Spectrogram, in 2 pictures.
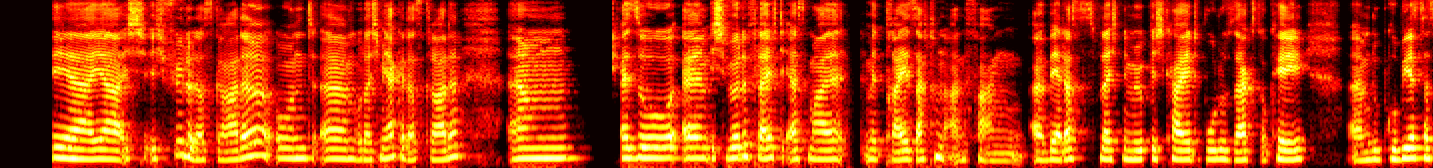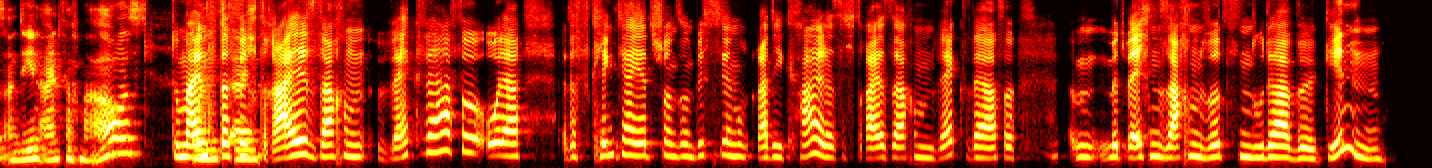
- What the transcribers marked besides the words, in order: other background noise
- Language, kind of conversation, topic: German, advice, Warum fällt es dir schwer, dich von Gegenständen mit emotionalem Wert zu trennen?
